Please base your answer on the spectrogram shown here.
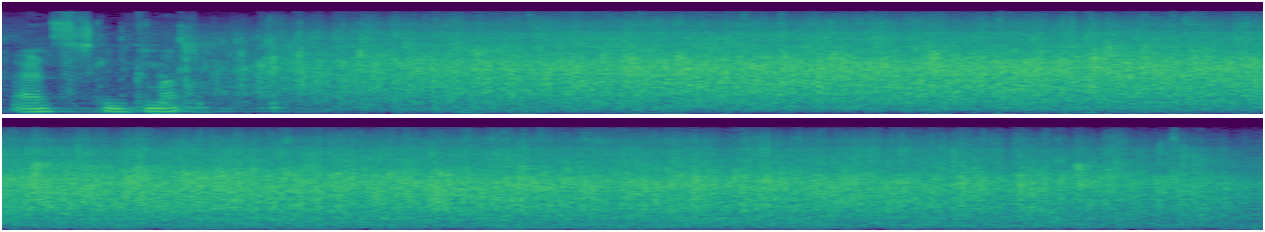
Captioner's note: applause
